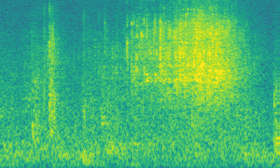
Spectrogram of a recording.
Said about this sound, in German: Schon fern kaum noch zu hören Regen.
